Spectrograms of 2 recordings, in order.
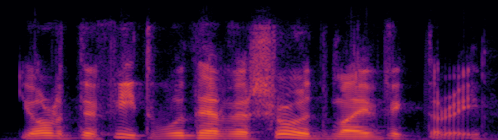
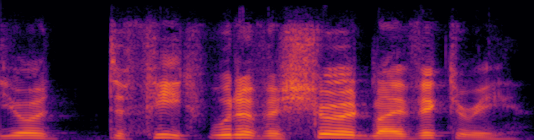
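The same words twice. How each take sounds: First: It is spoken in a Russian accent. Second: It is spoken in a plain, neutral accent.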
